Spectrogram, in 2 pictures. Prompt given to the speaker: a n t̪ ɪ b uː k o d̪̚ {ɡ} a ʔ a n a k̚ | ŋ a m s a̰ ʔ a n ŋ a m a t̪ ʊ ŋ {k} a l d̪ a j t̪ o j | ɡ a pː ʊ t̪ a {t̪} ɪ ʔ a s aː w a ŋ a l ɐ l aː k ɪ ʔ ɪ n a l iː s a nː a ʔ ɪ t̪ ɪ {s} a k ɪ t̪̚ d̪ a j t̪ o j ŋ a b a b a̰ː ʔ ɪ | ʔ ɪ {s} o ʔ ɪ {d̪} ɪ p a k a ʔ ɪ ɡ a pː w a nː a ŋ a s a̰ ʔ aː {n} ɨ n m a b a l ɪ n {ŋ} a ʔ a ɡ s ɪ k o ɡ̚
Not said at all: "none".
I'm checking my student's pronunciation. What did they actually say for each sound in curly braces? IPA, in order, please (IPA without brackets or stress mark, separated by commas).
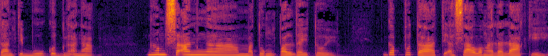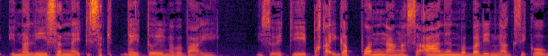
ŋ, p, t̪, s, s, t̪, n, ŋ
